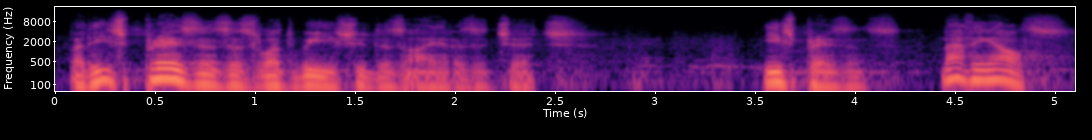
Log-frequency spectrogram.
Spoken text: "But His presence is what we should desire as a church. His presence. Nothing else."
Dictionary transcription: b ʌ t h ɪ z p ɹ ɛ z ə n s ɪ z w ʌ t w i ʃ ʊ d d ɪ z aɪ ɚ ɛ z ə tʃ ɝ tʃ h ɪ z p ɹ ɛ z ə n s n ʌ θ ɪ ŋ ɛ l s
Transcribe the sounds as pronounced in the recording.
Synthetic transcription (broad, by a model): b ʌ t h ɪ z p ɹ ɛ z ə n s ɪ z w ʌ t w i ʃ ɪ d d ɪ z aɪ ɚ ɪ z ə tʃ ɝ tʃ h ɪ z p ɹ ɛ z ə n s n ʌ θ ɪ ŋ ɛ l s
